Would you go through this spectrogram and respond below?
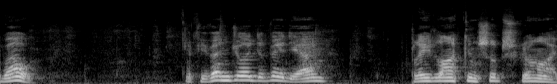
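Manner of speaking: speech through a full mouth. Eating cake on camera and signing off to viewers, talking with mouth full. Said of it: "Talking with my mouth full".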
